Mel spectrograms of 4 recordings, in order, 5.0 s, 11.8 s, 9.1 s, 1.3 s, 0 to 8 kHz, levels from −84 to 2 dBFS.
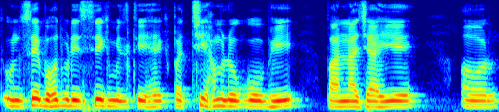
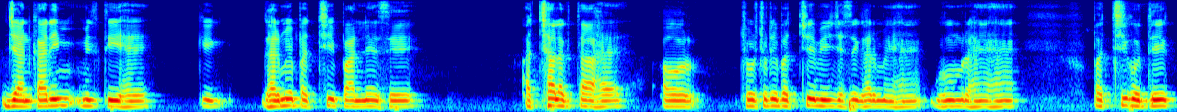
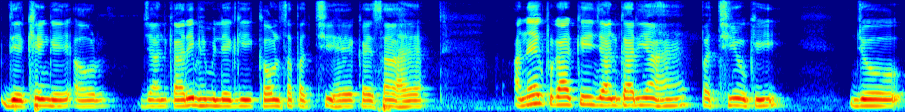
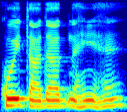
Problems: none marked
